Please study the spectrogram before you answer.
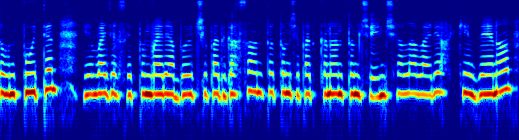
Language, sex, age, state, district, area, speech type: Kashmiri, female, 30-45, Jammu and Kashmir, Baramulla, rural, spontaneous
